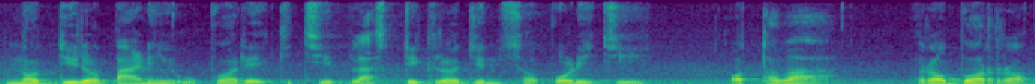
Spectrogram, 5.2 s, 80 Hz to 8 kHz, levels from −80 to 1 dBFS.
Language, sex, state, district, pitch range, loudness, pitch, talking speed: Odia, male, Odisha, Khordha, 95-105 Hz, -19 LUFS, 100 Hz, 140 wpm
